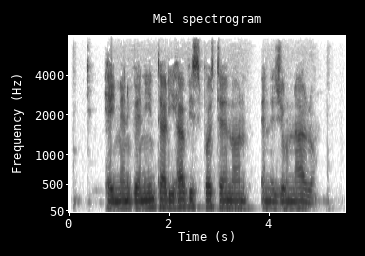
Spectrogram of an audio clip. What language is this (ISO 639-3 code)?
epo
